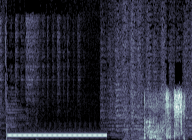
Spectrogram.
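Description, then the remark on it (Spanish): A steady, loud telephone dialing tone as an outgoing phone call is being placed holds one mid pitch for about two seconds, then cuts off abruptly, followed by faint clicks and a burst of muffled, noisy line sounds. “ahí se está marcando, ya no haga ruido.”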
